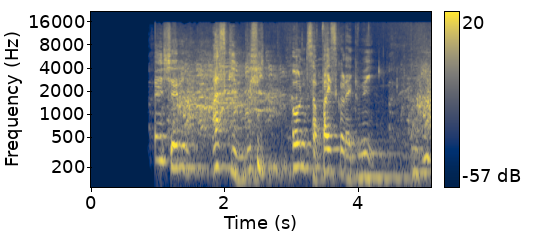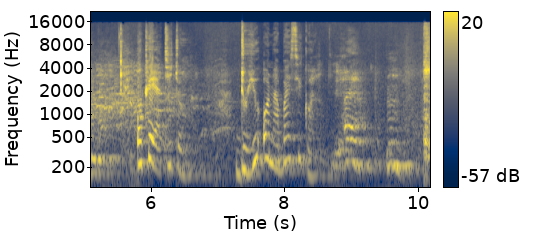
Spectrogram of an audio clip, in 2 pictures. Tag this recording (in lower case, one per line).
speech
snicker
